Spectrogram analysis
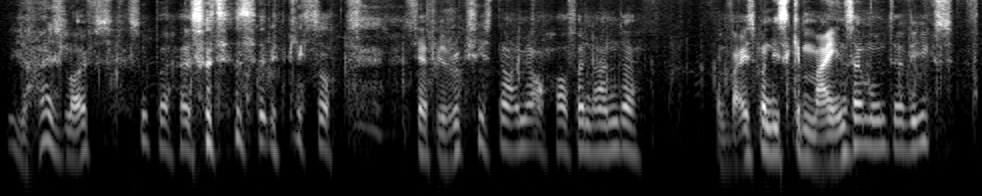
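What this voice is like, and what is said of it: Regional German dialect. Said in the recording (German): “man hört es am Dialekt”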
